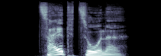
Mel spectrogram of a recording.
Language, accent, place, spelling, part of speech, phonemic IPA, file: German, Germany, Berlin, Zeitzone, noun, /ˈt͡saɪ̯tˌt͡soːnə/, De-Zeitzone.ogg
- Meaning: time zone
